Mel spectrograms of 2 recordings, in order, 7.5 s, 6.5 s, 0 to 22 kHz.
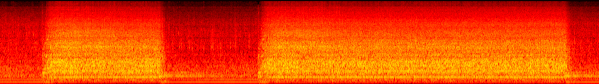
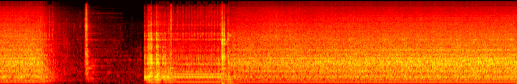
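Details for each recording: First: Aqua-Flo XP2E hot tub pump motor after repairing a rattle from a loose bearing spinning in the housing: starts cleanly, steady even hum through low and high speed, no rattle; much quieter, normal run. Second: Aqua-Flo XP2E replacement pump motor on Dynasty hot tub, side panel on, switched between speeds: rough steady rattling whir at constant speed; rear bearing spun loose in its housing.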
